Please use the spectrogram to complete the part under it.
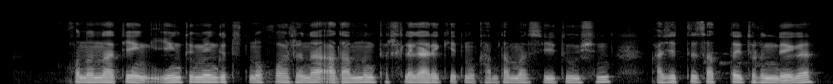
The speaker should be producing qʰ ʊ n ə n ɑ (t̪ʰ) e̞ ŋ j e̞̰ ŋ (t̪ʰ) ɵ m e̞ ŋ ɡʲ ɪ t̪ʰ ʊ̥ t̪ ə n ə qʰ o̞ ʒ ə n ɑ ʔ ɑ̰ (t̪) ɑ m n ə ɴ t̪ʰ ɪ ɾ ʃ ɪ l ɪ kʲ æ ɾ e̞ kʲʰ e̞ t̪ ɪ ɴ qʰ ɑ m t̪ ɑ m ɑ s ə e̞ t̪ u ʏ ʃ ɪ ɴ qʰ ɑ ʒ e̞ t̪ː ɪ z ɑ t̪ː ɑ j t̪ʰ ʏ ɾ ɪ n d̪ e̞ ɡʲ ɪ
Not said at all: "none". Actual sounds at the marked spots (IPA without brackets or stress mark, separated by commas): t̪ʰ, t̪ʰ, d̪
